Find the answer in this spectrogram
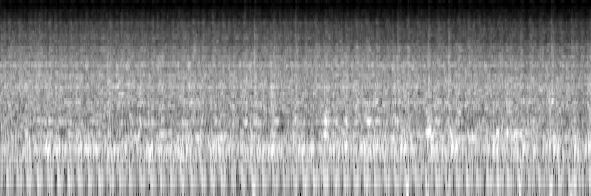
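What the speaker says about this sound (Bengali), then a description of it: "পালকি নাই, শ্যালো মেশিন ভিড়িয়ে চলছে নৌকা জোরে জোরে।" A country boat on the Padma river is pushed along by a shallow-pump diesel engine, whose loud, steady drone thrums with rapid low pulses throughout.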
